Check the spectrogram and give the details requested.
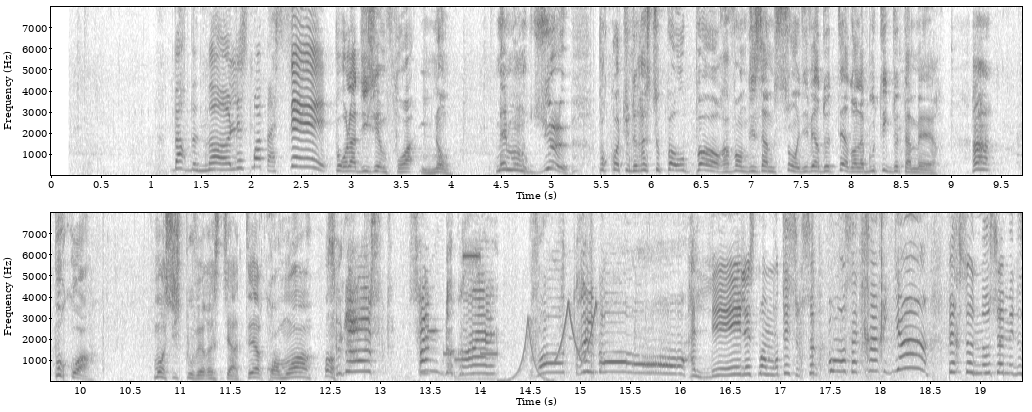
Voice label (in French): Narration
